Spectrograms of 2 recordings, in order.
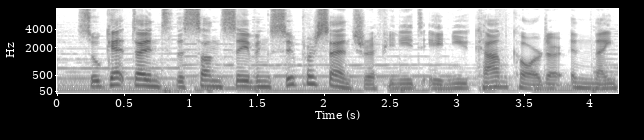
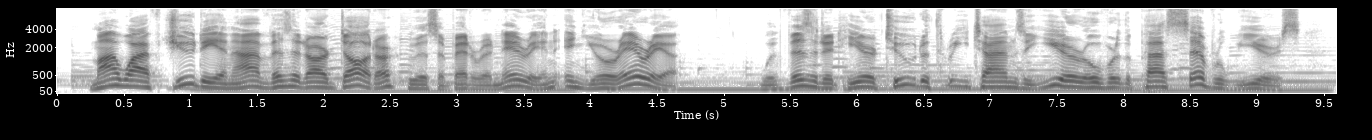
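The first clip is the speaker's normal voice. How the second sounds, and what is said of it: Put-on accent reading a letter. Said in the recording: “With apologies for the accent,”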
